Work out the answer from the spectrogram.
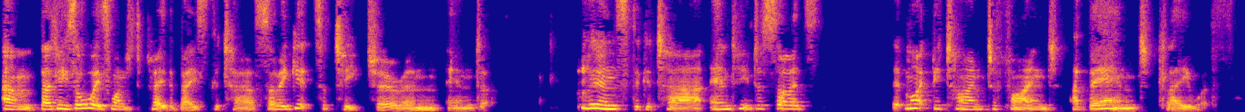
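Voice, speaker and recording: A woman's voice: on the high side, wildly swooping pitch, takes it slowly, gravelly, rough recording. A woman author talking about her book and reading from it in a chatty, hesitant way. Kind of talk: interview answers and reading aloud.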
